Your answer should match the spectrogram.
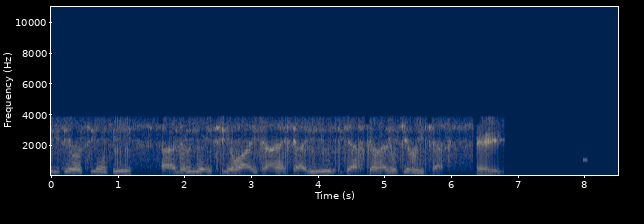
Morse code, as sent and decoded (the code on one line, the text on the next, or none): none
